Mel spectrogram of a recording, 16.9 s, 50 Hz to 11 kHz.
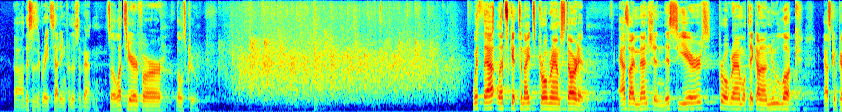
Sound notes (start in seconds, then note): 4.2 applause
